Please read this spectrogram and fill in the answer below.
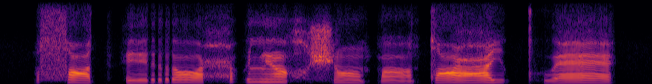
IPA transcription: sˤ ʌ˧˩˧ t͡sʼ ɪ˨˦ r ɔ˥˩ ħ | lʲ ɔ̃˥˩ χ ʃ ɔ̃˧˩ p ɑ̃˧˩˧ tˤ ə˧˥˧ ʕ i˥˩ kʷʰ æ˧˥˧

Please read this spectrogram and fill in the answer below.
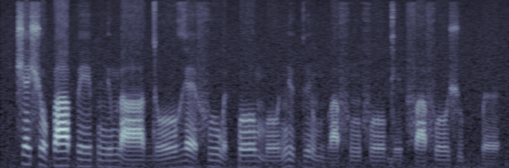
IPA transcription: t͡ʃ ɛ˦ ʃ o˦˨ p aː˦ p eː˧ p n ɨ˦ m ɾ aː˨ d oː˨˦ ɣ ɛ˦˨ f u˦ w ə˨ k͡p oː˦ m oː˨ n ɨ˦˨ k ɨ˧ ɾ ũ˨ m b a˨ f ũ˧ f oː˧ ɡ eː˨ p f a˧ f oː˦ ʃ u˧ k k͡p ə˨

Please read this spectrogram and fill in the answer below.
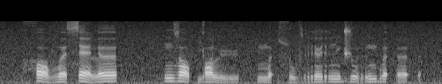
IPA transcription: h ɔ˥˩ v ə˥˩ s ɛ˥˩ l ə˥ | n z ɔ˥˩ f j ɔ˧ l ʉ˩ | m ə˧ ʔ ɬ u˩ v r ø˥ r n d͡ʒ u˥˩ r m b ə˥ ʔ ə˩˥ ʔ

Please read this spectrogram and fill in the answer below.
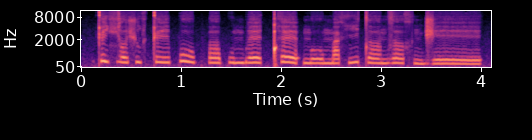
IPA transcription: ʈ e ç ʌː ʃ u ç ʈ eː p oː p ʔ ʌː p u m b ɛː ǃʰ ɛː ʔ n̪ oː m a x i t ʌː n z ʌː x n d͡ʒ eː

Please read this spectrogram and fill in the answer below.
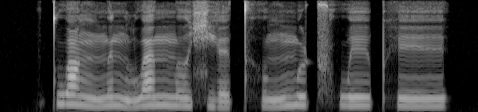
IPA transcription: t̪ w ɑ˥˧ ŋ n̪ ə˥˩ n l w ä˥ n̪ ɤ˥ ɕ j ɛ˧˥ t̪ʰ ʊ˧˥ ŋ m u˥ ʈ͡ʂʰ w e˥ ɪ̯ pʰ e˥ ɪ̯

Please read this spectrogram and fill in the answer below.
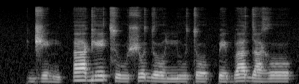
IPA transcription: d͡ʒ e˨ ŋ | a˦ ɡ eː˦ t͡s uː˨ ʃ o˦ d oː˨ ɲ uː˨ t oː˨ k͡p e˨ b a˦ d a˨ ɣ oː˦

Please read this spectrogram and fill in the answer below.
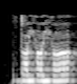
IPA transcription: d ɒ j ʌ j ʌ

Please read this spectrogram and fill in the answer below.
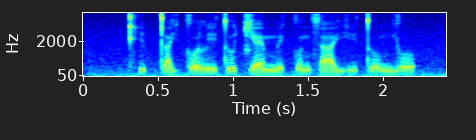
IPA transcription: kʰ i˥˨ p̚ t̪ a˩˧ j k o˥˨ l i˧˩ t̪ u˥˨ t͡ɕ ɛː˧˥ m e˩˧ k o˧ n s aː˧˩ j iː˩˧ t̪ oː˩˧ ŋ j oː˥˨

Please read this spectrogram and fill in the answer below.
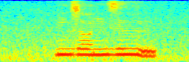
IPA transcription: n z ɔ n z ɯ

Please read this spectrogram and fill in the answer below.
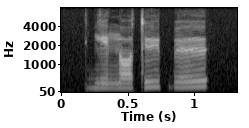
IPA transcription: ɡʲ ɛ̃ n̪ ɔ t y ɓ ø

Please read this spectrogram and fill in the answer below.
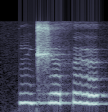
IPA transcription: n d͡ʒ ʏ θ ʏ

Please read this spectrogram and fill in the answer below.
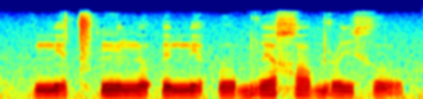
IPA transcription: mʲ ʌ t͡sʼ ĩ n ʊ ʔ ɪ mʲ ʌ ʔ ʊ b w ɪ χ ɔ b ɹ i x ʊ

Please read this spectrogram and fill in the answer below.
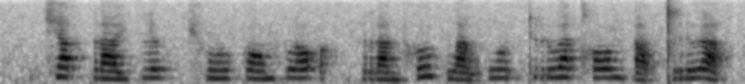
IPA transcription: t͡ɕ a˥˩ p̚ r a˧ j p l ɯ˦˥ k̚ t͡ɕʰ uː˦˥ k ɔː˦˥ m k l ɔ˥˩ ʔ | p r a˨˩ n h oː˥˩ k w a˩˦ w k w u˦˥ ʔ t r u˥˩ a̯ tʰ ɔː˥˩ ŋ ʔ a˨˩ p̚ t r ɯ˥˩ a̯

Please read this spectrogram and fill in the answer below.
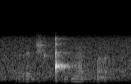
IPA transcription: r ɛ ɡ ʃ ə ǃʰ ɨ b ɛ̃ː pː ə̃

